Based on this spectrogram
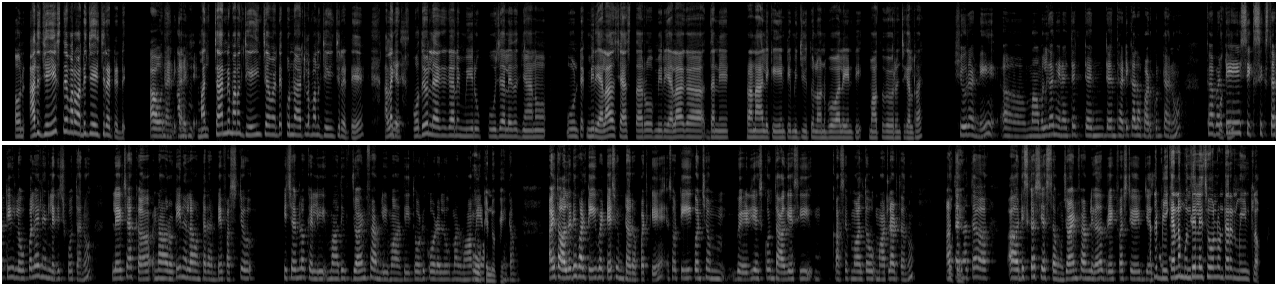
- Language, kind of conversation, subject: Telugu, podcast, ఉదయం మీరు పూజ లేదా ధ్యానం ఎలా చేస్తారు?
- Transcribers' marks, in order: giggle; in English: "యస్"; in English: "షూర్"; in English: "టెన్ టెన్ థర్టీకి"; in English: "సిక్స్ సిక్స్ థర్టీ"; in English: "రొటీన్"; in English: "ఫస్ట్"; in English: "జాయింట్ ఫ్యామిలీ"; in English: "ఆల్రెడీ"; in English: "సో"; in English: "డిస్కస్"; in English: "జాయింట్ ఫ్యామిలీ"; in English: "బ్రేక్‌ఫాస్ట్"; in English: "లంచ్"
